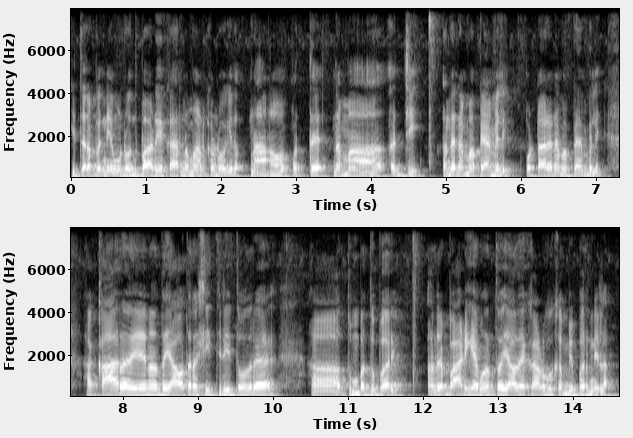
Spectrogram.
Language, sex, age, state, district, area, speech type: Kannada, male, 18-30, Karnataka, Chamarajanagar, rural, spontaneous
